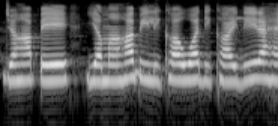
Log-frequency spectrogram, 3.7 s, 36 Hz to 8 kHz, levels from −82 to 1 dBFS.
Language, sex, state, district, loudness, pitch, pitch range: Hindi, female, Jharkhand, Palamu, -17 LUFS, 255 Hz, 250-270 Hz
